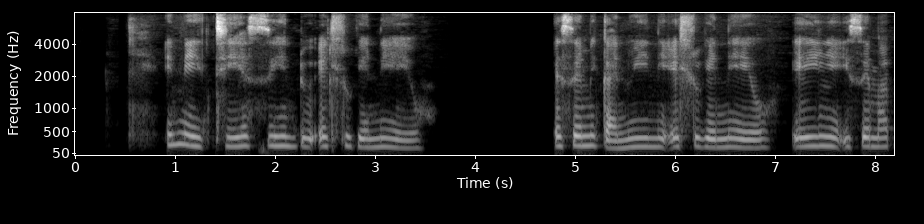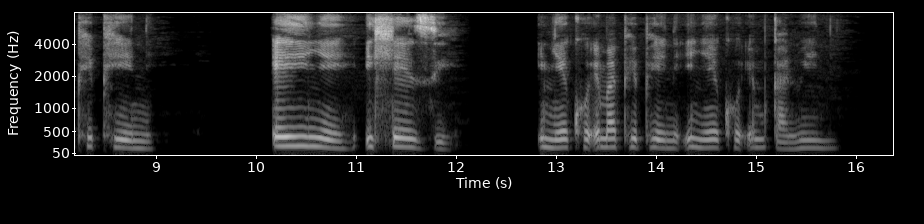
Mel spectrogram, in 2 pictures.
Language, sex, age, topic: North Ndebele, female, 36-49, health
